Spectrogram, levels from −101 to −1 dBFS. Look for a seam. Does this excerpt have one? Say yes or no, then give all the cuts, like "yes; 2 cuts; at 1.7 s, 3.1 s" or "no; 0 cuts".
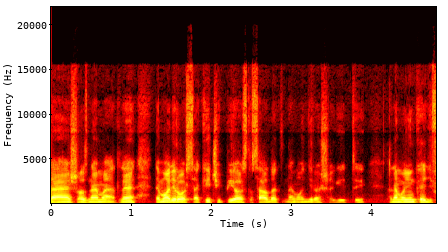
yes; 2 cuts; at 2.5 s, 2.8 s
